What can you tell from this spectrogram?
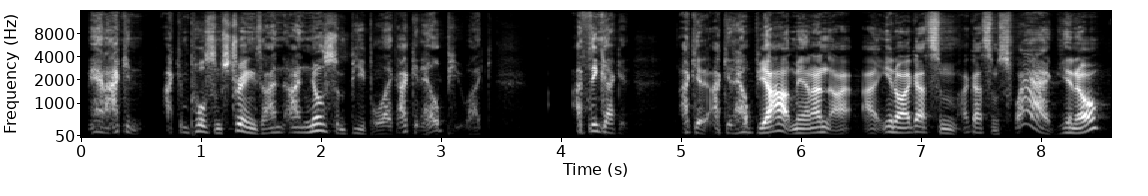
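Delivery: low, hushed, furtive pitch; acted whisper. Moses secretly offers help to a Hebrew slave, whispering. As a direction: offer favours secretly, very softly. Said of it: "maybe he whispers to one".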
